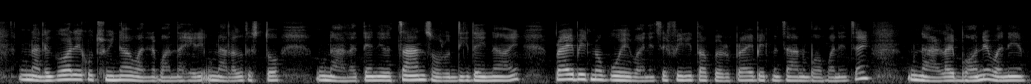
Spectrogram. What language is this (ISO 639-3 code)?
nep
